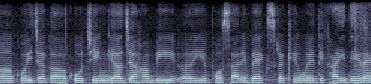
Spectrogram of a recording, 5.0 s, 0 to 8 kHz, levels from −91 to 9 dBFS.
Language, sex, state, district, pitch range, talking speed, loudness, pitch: Hindi, female, Chandigarh, Chandigarh, 180-185 Hz, 180 wpm, -15 LUFS, 185 Hz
